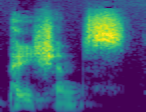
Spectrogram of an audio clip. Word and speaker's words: patience: Parece que es una T, pero no, patience. Es la N y la S ahí, patience, ¿vale? Patience, patience, acabado en S. Ya sé, paciencia, no aparece ninguna S allí, pero la pronunciación es patience.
